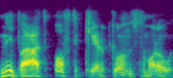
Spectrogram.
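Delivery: slow, badly faked Scottish accent; amateur Scots impersonation, drawn out. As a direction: have a clumsy go at a Scottish accent. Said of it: "sorry, it's a terrible accent".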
